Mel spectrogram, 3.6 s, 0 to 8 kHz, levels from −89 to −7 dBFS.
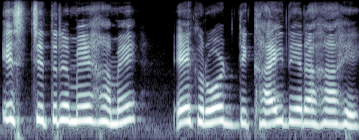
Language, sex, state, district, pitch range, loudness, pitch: Hindi, female, Madhya Pradesh, Bhopal, 245-295 Hz, -12 LUFS, 270 Hz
